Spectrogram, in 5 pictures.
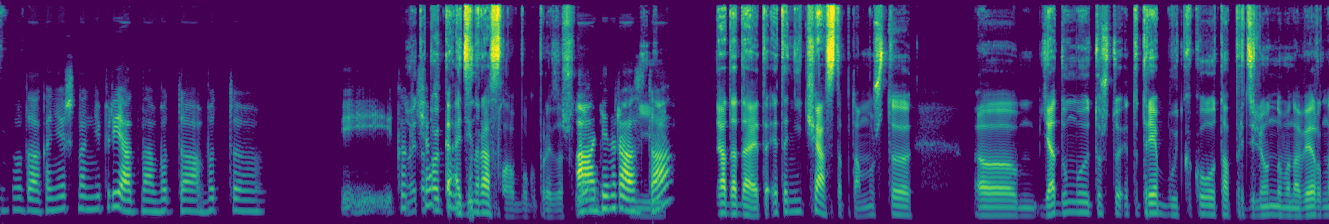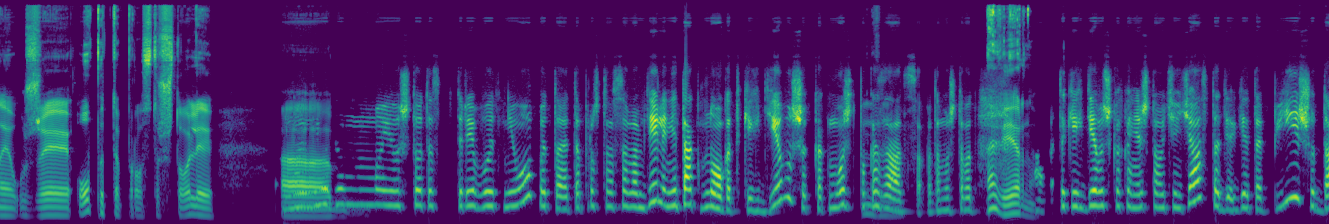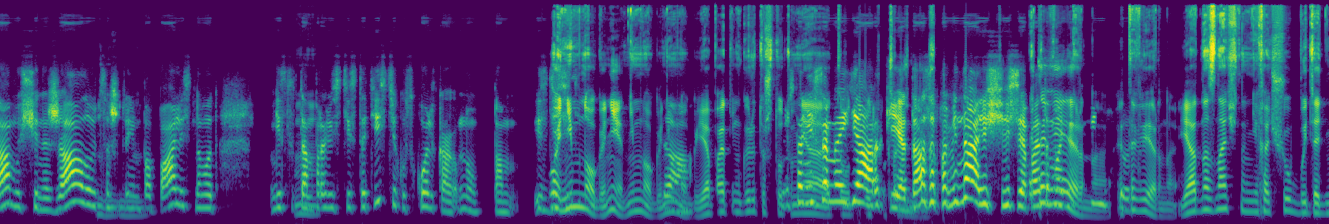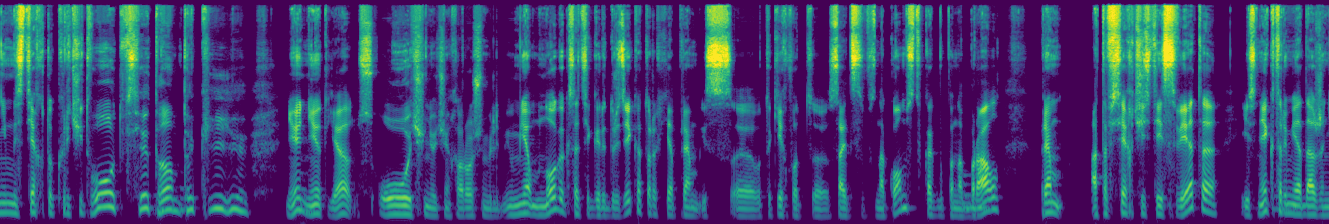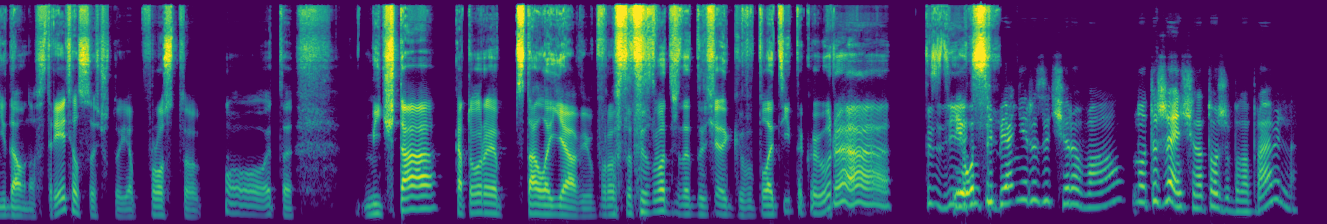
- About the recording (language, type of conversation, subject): Russian, podcast, Как в онлайне можно выстроить настоящее доверие?
- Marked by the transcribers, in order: other background noise; put-on voice: "Вот все там такие!"; other noise; laughing while speaking: "ты"; put-on voice: "Ура, ты здесь!"; chuckle; tapping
